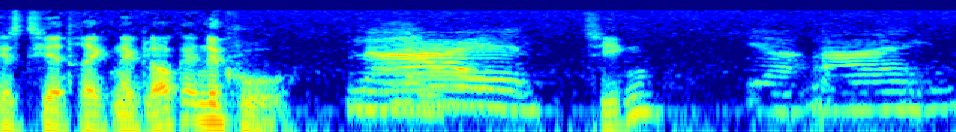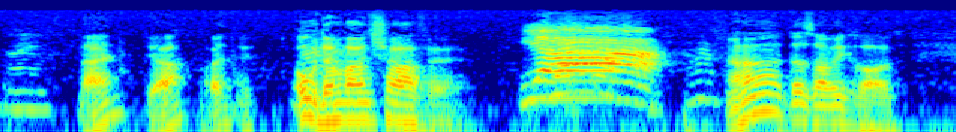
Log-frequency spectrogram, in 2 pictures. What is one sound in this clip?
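Children talk excitedly close by.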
